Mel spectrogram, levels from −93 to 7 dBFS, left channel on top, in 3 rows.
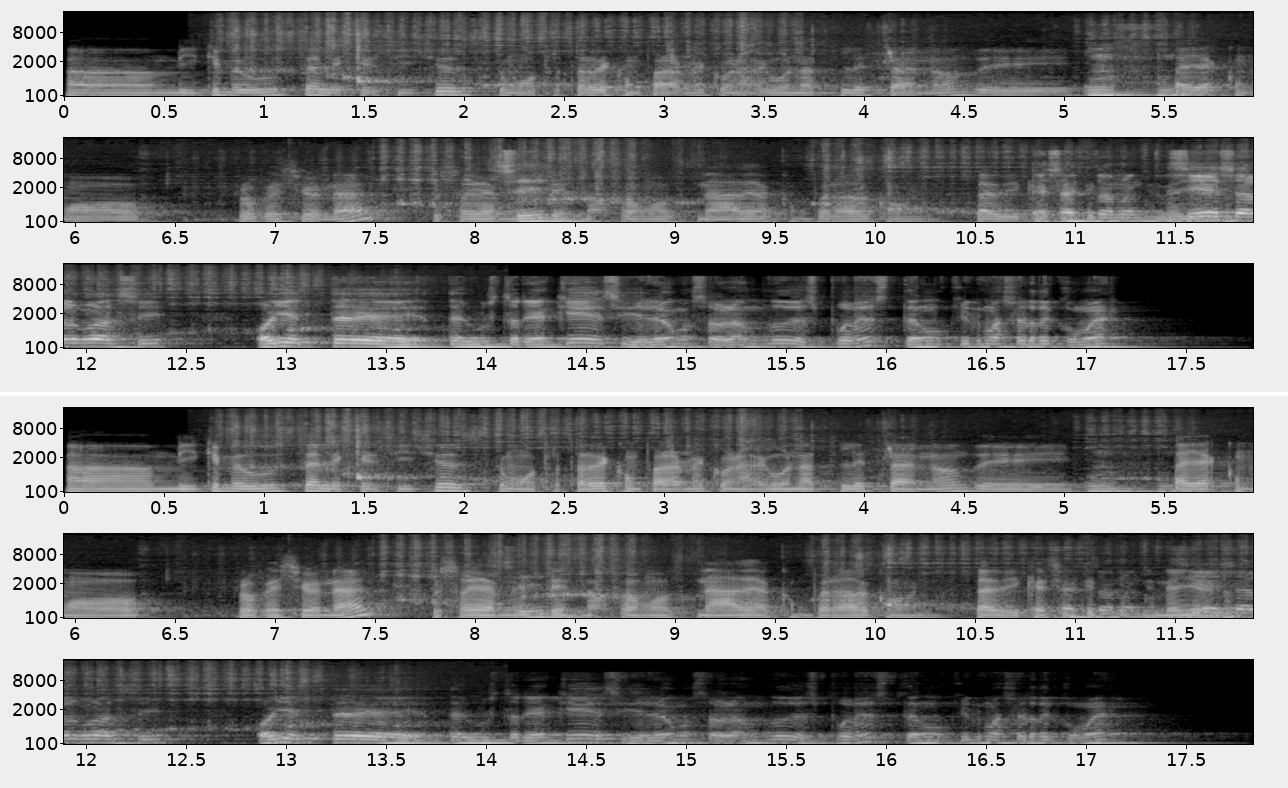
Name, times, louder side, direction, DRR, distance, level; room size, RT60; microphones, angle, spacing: voice 1, 0.0-5.1 5.6-6.3 6.8-11.0 11.3-11.8, right 3 dB, 35° right, 0.4 m, -27 dB
Domestic sounds home sounds, 0.7-14.1, equal, 10° right, 1.0 m, -38 dB
voice 2, 5.1-5.7 8.1-8.5 10.8-12.4 12.9-17.2, left 6 dB, 75° left, 0.4 m, -24 dB
18.5 x 16.5 x 2.4 m
head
